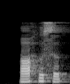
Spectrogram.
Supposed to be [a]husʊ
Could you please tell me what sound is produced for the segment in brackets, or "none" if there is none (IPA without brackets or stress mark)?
ɑ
